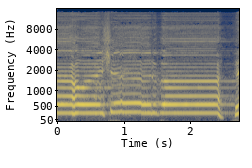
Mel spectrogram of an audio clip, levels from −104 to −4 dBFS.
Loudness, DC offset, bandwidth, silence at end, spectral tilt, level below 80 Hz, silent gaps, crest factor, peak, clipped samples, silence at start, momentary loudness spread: -21 LUFS; under 0.1%; 14.5 kHz; 0 s; -3.5 dB/octave; -66 dBFS; none; 14 dB; -8 dBFS; under 0.1%; 0 s; 5 LU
